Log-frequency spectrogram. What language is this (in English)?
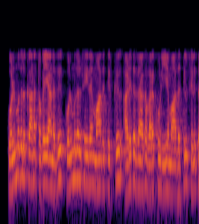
Tamil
